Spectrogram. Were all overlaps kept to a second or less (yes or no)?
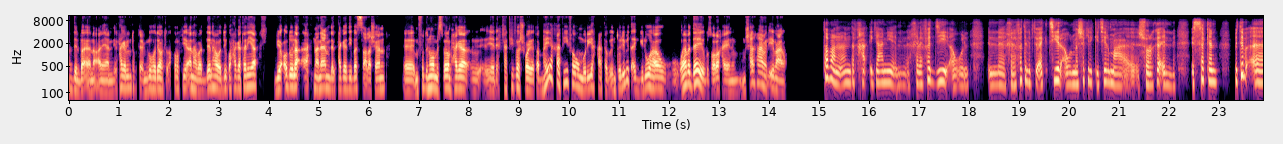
yes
